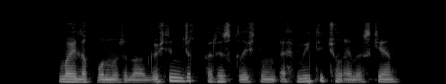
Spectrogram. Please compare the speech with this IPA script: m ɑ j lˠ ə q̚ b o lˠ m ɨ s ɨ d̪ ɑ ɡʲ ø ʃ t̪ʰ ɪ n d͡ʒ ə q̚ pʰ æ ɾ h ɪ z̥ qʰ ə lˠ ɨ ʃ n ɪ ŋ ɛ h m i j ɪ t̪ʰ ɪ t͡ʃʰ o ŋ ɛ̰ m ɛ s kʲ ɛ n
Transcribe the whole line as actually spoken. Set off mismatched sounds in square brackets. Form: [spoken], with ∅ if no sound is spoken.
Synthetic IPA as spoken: m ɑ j lˠ ə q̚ b o lˠ m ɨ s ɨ d̪ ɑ ɡʲ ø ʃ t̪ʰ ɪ n d͡ʒ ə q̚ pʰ æ ɾ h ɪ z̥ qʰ ə lˠ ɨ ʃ n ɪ ŋ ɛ h m i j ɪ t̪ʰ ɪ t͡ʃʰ o ŋ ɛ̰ m ɛ s kʲ ɛ n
